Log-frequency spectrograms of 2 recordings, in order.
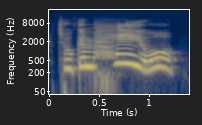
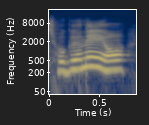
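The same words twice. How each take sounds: First: The h sound in the middle is clearly pronounced. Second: The h sound in the middle is barely heard. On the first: "you don't have to say 조금해요" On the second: "follow the natural phonetic phenomenon and just say 조금해요"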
